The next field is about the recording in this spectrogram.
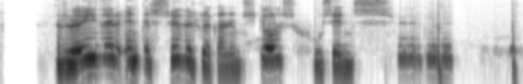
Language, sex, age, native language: Icelandic, male, 18-19, Icelandic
